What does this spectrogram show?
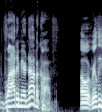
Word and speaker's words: Nabokov: be like you know they say Vladimir Nabokov Nabokov Nabokov it's not Nabokov Vladimir Nabokov the book of like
